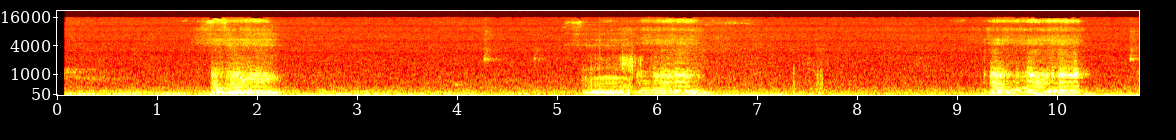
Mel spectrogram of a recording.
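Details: Sleeping female Brussels Griffon snoring: three rattling, snorting breaths about four seconds apart against quiet room noise.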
